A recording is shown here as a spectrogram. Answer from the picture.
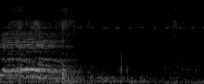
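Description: A goat bleats once, a short wavering call in the first moment, then only faint background with a few light ticks.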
